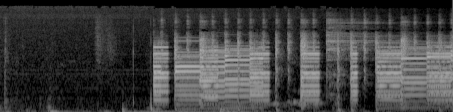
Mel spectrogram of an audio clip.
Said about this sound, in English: Can you go get your blue phone and make it sound like it's ringing?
